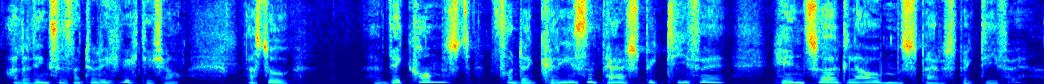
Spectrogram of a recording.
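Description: Husky, bright-voiced pastor preaching. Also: male voice, on the high side, a little slow. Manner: earnest preaching, speaks straight to listeners. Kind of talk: sermon.

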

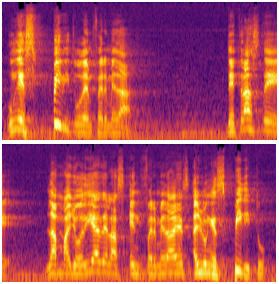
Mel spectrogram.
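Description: A male preacher giving an animated sermon and talking straight to the congregation in an echoing church hall. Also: high voice, unhurried. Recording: echoey hall with faint music.

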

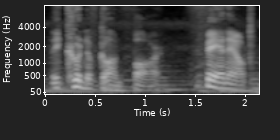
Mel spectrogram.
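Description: Forceful, haggard vengeful doctor acted by a man. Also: medium pitch, animated, measured pace, creaky, soft background music, full character voice. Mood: commanding, obsessed. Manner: terse, commanding. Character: haggard, obsessed, vengeful doctor and demon hunter, male. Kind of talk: radio drama acting.

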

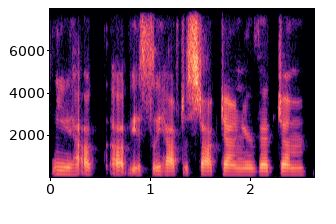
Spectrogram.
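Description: A woman's voice: deep voice, monotone, moderate pace, vocal fry, mellow, clear, resonant tone, no echo, lo-fi sound. A young woman hosting a casual podcast, frank and jokey, swearing freely as she talks. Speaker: podcast host.

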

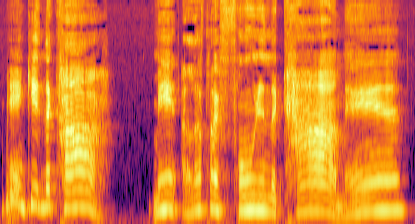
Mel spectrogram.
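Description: A man putting on a brash young Boston bro with an exaggerated Boston accent, speaking loud and high and piling on slang like "bro" and "man". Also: measured pace. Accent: put-on Boston accent.

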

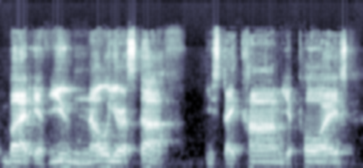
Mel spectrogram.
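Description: A middle-aged man with a Southern US accent, talking casually and emphatically as a motivational interview guest, often checking his points with a quick tag question. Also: lowish voice, steady tone, a bit bright. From Alabama, United States. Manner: emphatic, conversational, often tags points with "right?". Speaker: interview guest, public speaker.

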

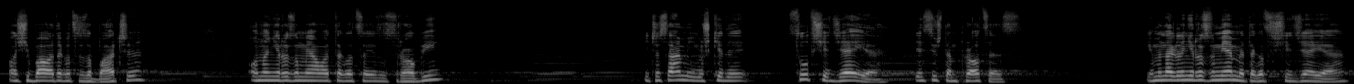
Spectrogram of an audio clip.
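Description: A man preaching a sermon and reading scripture, speaking earnestly and directly to the listener, moving between soft, low passages and loud, impassioned ones. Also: normal speed, pauses often, faint music behind.

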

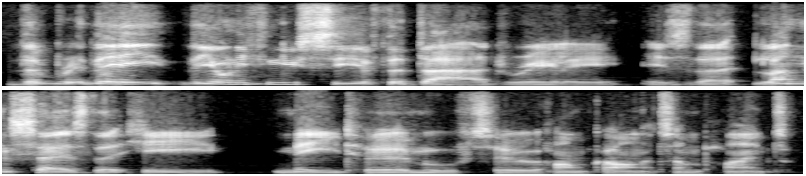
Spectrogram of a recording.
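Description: A man's voice: low-pitched, expressive, a little slow, hardly any pauses. A man telling a playful, jokey story about a film scene in casual chat. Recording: dull lo-fi recording.

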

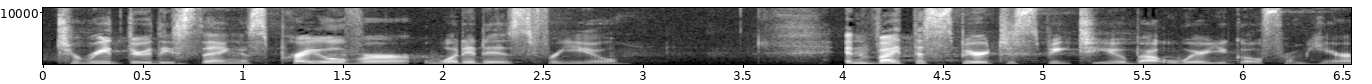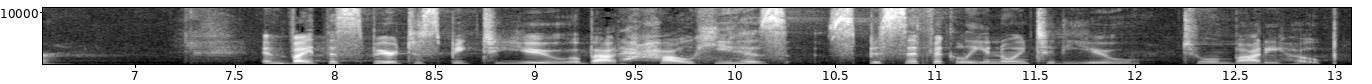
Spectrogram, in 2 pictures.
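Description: A woman's voice: fairly low pitch, vocal fry, fairly bright tone. A woman preaching a sermon, earnest, repeating key phrases for emphasis. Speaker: pastor. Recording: long reverb of a large hall.

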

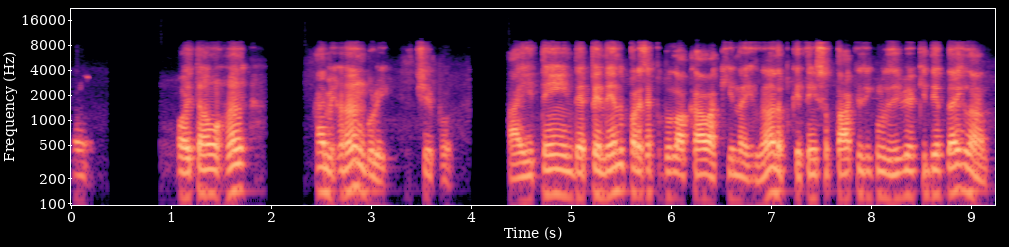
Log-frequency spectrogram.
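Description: A man's voice: mid-range voice, steady tone, fairly quick, dark tone, lo-fi sound. A man from Brazil in casual interview chat, telling a story in a slangy, rambling way full of fillers and restarts. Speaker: interview guest. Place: living abroad in Ireland.

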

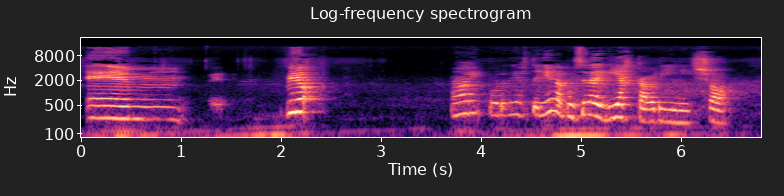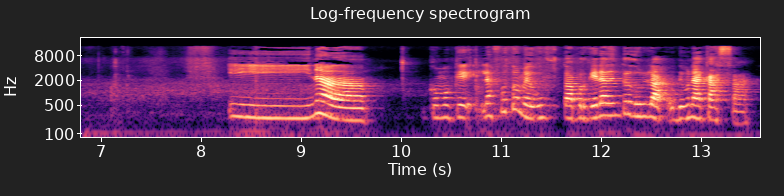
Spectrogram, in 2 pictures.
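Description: A woman's voice: on the high side, measured pace, long pauses, a bit bright. A young woman with a Rioplatense Spanish accent, co-hosting a podcast in casual chat, chatty and self-deprecating. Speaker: podcast co-host. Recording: echoey room, faint noise.

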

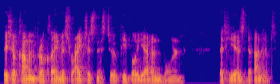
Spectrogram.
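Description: A man's voice: on the low side, little pitch movement, brisk. A man teaching on scripture in a casual, conversational way, full of "you know" and "right", then reading a long psalm aloud. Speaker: Bible teacher.

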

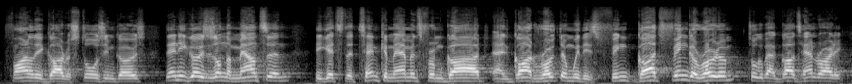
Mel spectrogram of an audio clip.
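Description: A man preaching a sermon, animated and joking, swinging between loud bursts and quiet asides. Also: fairly high pitch, brisk, few pauses.

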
